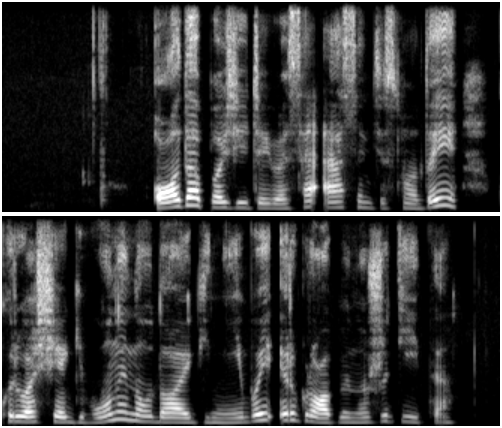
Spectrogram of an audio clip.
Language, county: Lithuanian, Kaunas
